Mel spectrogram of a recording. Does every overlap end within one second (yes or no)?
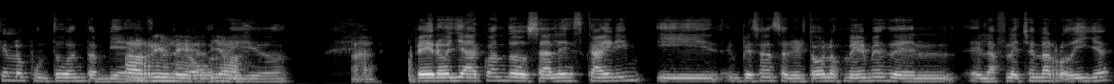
no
